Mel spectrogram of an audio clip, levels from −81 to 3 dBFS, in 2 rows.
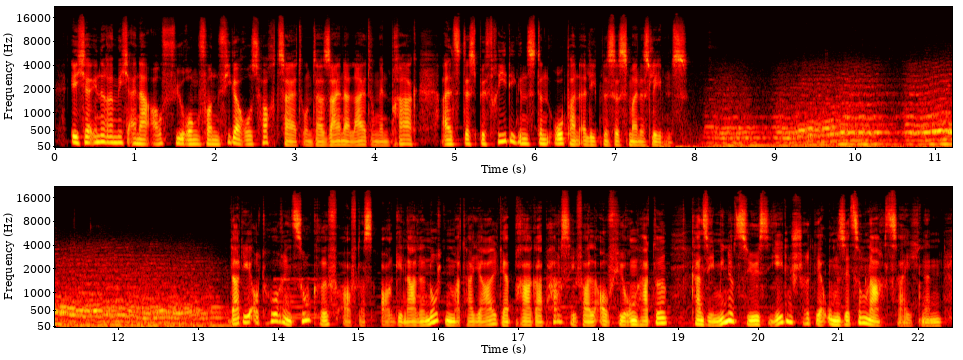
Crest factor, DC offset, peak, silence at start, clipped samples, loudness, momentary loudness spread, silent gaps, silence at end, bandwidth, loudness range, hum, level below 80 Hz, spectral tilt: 20 dB; under 0.1%; -4 dBFS; 0.2 s; under 0.1%; -25 LUFS; 10 LU; none; 0 s; 19 kHz; 7 LU; none; -48 dBFS; -4.5 dB/octave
